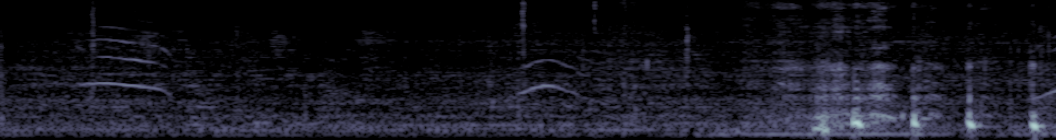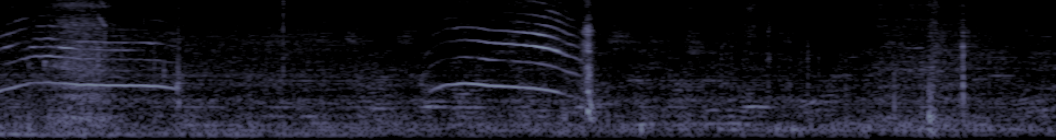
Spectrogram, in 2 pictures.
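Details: Ragdoll kittens raised indoors at a home cattery in central Kansas give several thin, high meows with arching, bent pitch, spaced a few seconds apart, while a woman talks softly and a few sharp taps sound midway.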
